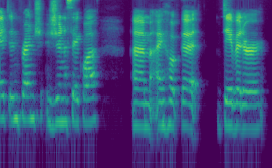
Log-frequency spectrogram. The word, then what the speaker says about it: je ne sais quoi: It's, I think it's a je ne sais quoi is how you say it in French, je ne sais quoi.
